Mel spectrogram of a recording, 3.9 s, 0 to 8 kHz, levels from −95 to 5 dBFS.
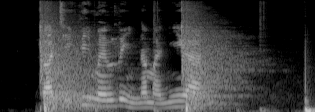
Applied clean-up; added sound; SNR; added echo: classical method log-MMSE.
